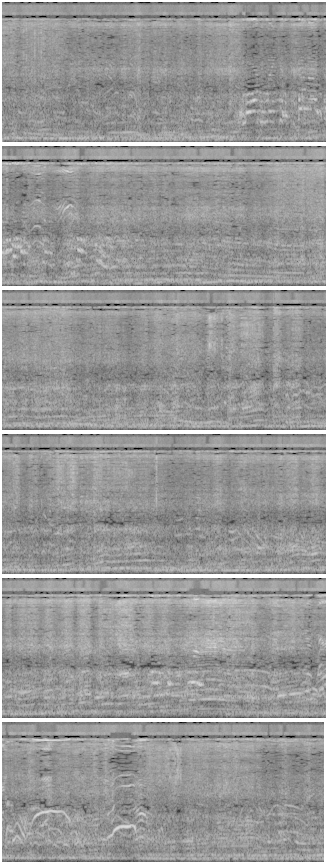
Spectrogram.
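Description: Several banger-racing cars' engines running and revving together on the track, pitches rising and falling over a steady low rumble.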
